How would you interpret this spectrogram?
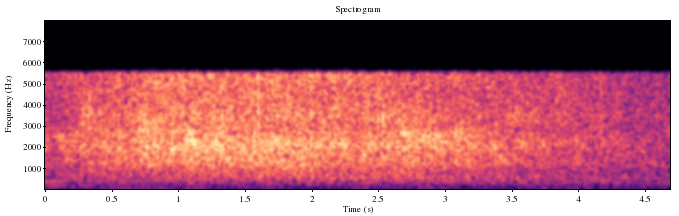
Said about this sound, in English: And they all clapped. Even Bab Dada wants that. And they're clapping again.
